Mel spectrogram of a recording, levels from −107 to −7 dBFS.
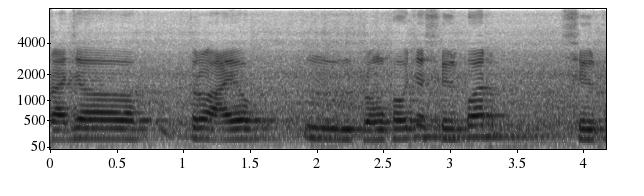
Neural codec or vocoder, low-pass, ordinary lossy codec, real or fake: none; none; none; real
